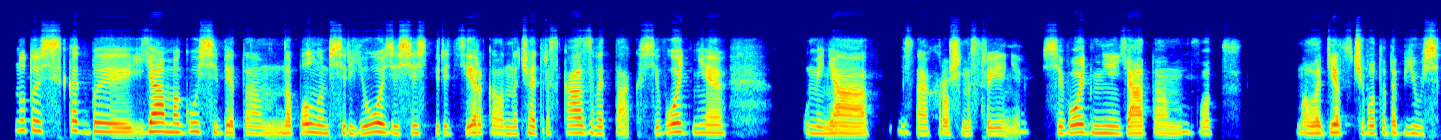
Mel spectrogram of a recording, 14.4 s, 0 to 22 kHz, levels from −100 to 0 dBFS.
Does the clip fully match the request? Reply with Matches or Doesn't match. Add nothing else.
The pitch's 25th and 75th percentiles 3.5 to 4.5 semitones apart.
Matches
